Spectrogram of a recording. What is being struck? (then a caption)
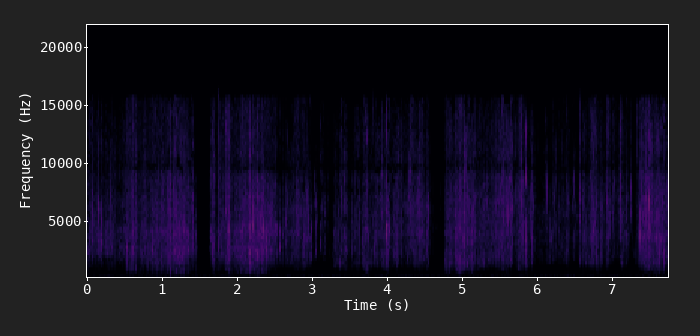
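Plastic bubble wrap sheet. Gloved fingertips press and scratch across a painted, clear plastic bubble wrap sheet with hollow air bubbles. The result is a steady, bright, dry crinkling and scratching texture with almost no low end. Two brief pauses break it, around 1.5 and 4.7 seconds.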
